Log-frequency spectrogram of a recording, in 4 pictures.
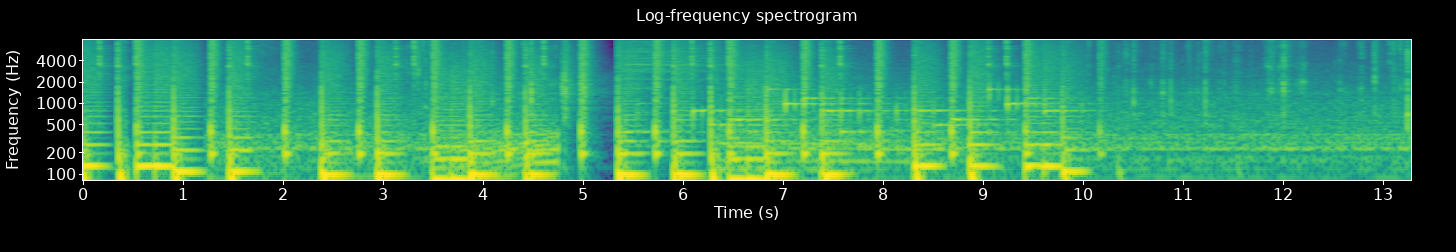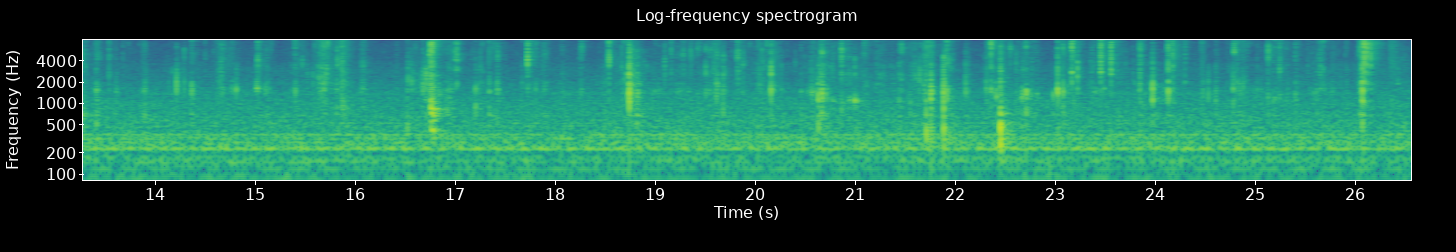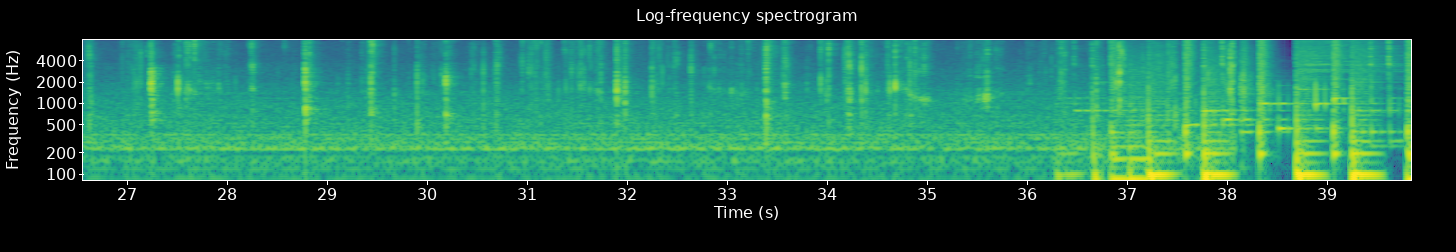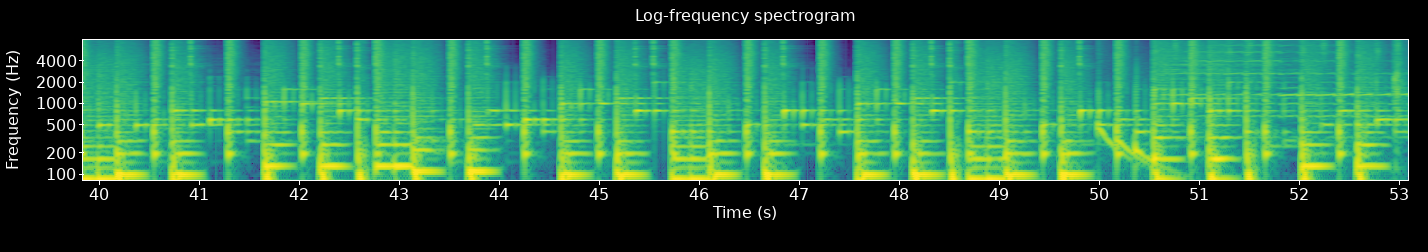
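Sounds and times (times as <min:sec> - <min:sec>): sticky clicks and pops: 0:02.8 - 0:05.2.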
